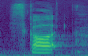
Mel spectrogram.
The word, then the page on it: scot: American English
